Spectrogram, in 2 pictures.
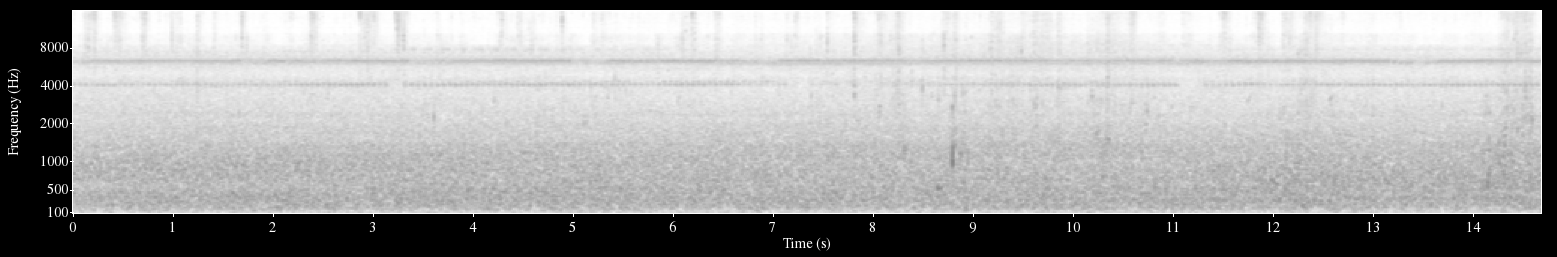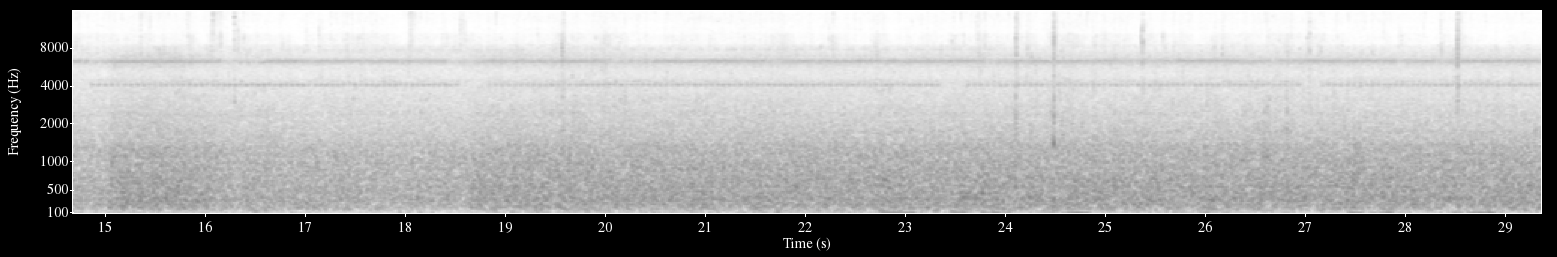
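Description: Steady rush of a fast-flowing river, with a continuous high insect drone over it; the rushing gets a little louder about two-thirds of the way through.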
